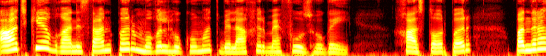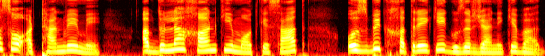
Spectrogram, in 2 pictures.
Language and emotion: Urdu, neutral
